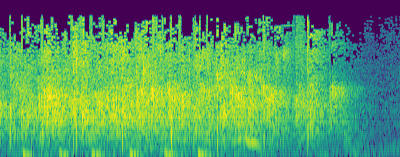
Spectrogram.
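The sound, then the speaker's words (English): Audience applause welcomes a speaker to an evening history talk, a dense, steady burst of clapping that stays strong for several seconds and then fades away toward the end. “please put your hands together and welcome.”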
